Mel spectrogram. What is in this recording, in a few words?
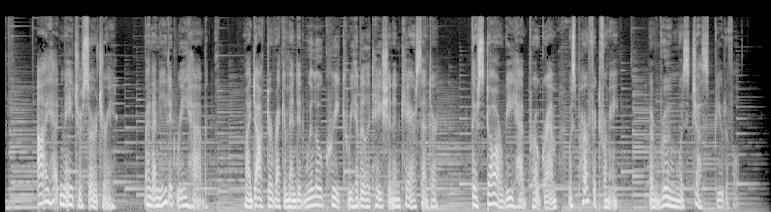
grandmother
